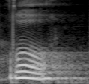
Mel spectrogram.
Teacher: Ra dibaca secara tafkhim karena berharakat fathah. Cara bacanya dibaca tebal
